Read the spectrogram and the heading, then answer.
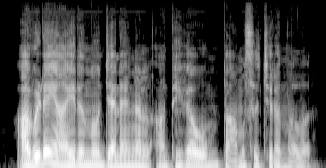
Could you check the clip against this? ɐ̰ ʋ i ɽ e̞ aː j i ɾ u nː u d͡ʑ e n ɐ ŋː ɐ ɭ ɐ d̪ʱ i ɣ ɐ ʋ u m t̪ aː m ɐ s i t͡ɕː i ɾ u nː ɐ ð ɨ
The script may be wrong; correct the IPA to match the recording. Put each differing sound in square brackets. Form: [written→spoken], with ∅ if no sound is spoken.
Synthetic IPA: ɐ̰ ʋ i ɽ e̞ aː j i ɾ u nː u d͡ʑ e n ɐ ŋː ɐ ɭ ɐ d̪ʱ i ɣ ɐ ʋ u m t̪ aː m ɐ s i t͡ɕː i ɾ u nː ɐ ð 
